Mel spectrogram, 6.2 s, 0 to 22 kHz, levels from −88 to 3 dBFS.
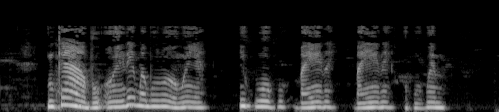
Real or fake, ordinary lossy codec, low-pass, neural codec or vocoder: real; MP3, 32 kbps; 10.8 kHz; none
